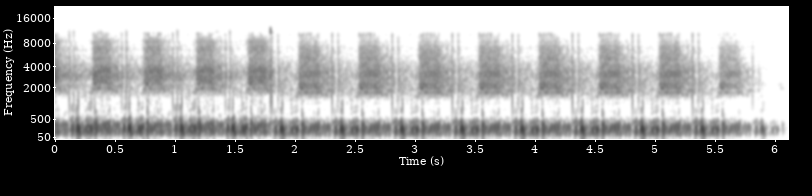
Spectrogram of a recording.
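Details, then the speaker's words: Fetal heart rate during labor contractions: rhythmic whooshing beats near 120 a minute easing slightly; early deceleration from vagal stimulation, not fetal distress, a reassuring pattern. "Early decelerations are not considered to be a sign of fetal distress, and as such are consistent with a reassuring fetal heart rate pattern."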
